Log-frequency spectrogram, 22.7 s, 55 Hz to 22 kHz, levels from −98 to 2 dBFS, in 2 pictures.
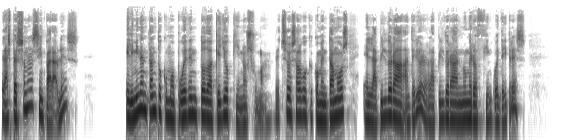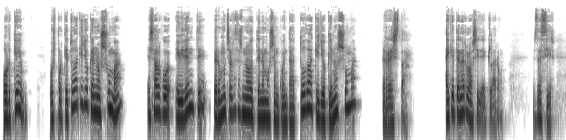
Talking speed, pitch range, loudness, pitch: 160 wpm, 135-180 Hz, -20 LUFS, 155 Hz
